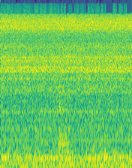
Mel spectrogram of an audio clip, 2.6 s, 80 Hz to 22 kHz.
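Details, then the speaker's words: Webasto Thermo Top Evo diesel heater installed on a narrowboat, fuel line in ISO 7840 hose to damp pump noise, boards down: only a low even hum with soft hiss, no pump ticking; normal quiet running. "It's silent, and with the boards down, it is really quiet."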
